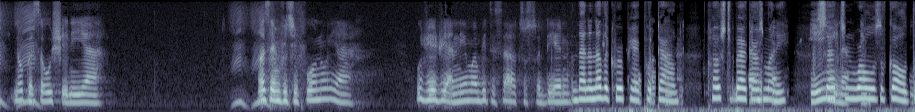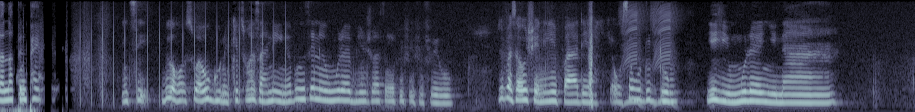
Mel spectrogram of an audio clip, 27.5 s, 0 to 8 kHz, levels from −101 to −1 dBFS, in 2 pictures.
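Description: Speech recorded through call microphone processing, with energy stopping at 8 kHz, and three kinds of fault. Between 9.01 and 14.4 s the voice repeatedly dips by up to about 40 dB, in four stretches: 9.01–10.29, 10.99–11.26, 11.44–12.19 and 12.69–14.4 s. This is likely speech suppressed in double talk, where the echo canceller could not separate its own talker from the loudspeaker echo and turned both down. On a spectrogram the harmonics fade or vanish in blocks, and the waveform envelope collapses. Echo leak appears at 10.22–10.28 s and 14.5–14.75 s as faint scraps of the voice returning 370 ms late, about 30 to 35 dB below the speech. These are delayed repeats of earlier spectral patterns. From 14.93 to 18.02 s a train of clicks ticks evenly at 5.85 per second, about 20 pulses peaking roughly 15 dB above the signal. They show as regularly spaced vertical lines spanning all frequencies and as sharp spikes on the waveform.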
